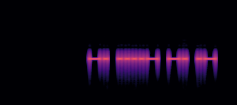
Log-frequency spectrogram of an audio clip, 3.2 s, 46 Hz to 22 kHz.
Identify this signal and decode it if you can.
Morse code, heard as a keyed tone, about 25 wpm, 700 Hz. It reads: N4NA
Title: USA Call Signs - 4 Characters - 4x Character Spacing - 25wpm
